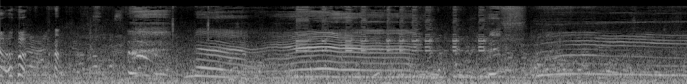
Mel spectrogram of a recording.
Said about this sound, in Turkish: Çocuklar ağlıyor, anneleri ağlıyor. Üst üste kazaklarını, onun üstüne de kabanlarını giymişler. Otobüsleri bekliyorlar.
